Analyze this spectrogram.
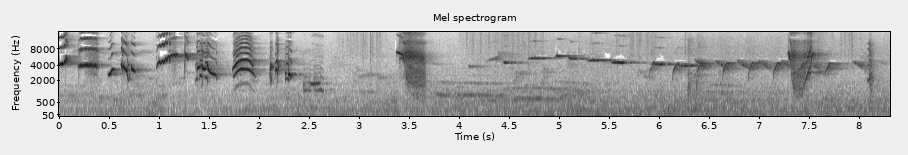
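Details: Oriental magpie-robin trained for singing contests: a rapid series of ringing whistled notes opens, then a sharp click and a softer run of repeated descending notes, ending with a few loud upslurred calls.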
